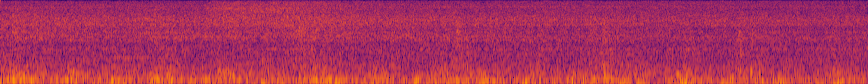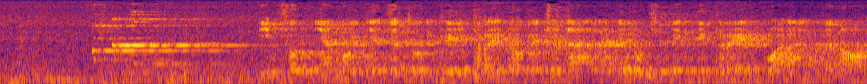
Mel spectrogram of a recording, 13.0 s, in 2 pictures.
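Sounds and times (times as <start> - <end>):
train wheels rumbling: 8.4 - 13.0.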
